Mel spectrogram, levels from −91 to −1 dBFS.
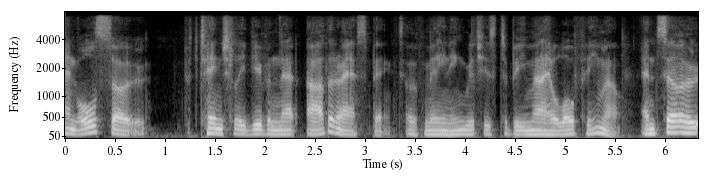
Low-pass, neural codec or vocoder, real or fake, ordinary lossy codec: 7.2 kHz; codec, 16 kHz in and 24 kHz out, 0.8 kbps, FocalCodec, streaming, 65536 codes; fake; MP3, 64 kbps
